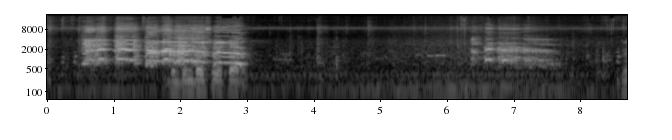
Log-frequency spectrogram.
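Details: Free-range Alimpay rooster crowing: a loud, hoarse, drawn-out crow lasting about two and a half seconds that ends in falling harmonics, followed after a quiet gap by a second, shorter crow.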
